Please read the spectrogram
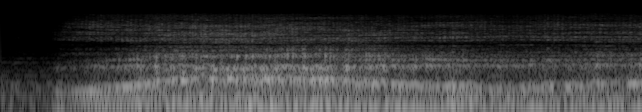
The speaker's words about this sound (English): The monster's face was twisted with rage, its eyes wild and unfocused, mucus and saliva dripping from its lips. Gross. As it roared and lunged towards her.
